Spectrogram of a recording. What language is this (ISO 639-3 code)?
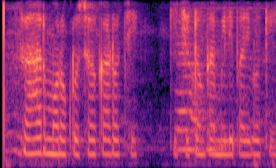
ori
